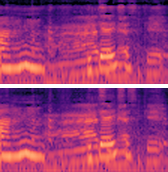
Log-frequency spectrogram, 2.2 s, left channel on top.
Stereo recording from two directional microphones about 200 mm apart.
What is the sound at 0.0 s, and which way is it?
Speech, 5° right (ahead or behind).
